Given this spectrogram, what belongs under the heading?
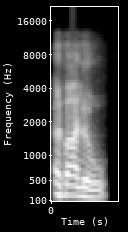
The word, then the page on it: ovolo: Indian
